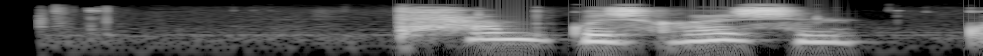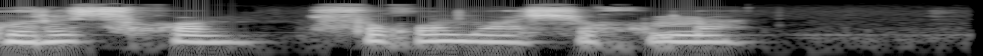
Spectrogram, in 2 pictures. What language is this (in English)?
Kabardian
